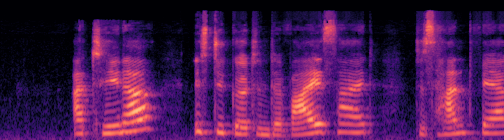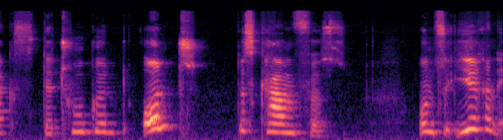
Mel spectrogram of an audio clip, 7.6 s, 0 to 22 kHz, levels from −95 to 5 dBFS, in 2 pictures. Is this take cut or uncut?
uncut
